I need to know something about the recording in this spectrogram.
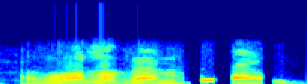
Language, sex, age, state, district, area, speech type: Odia, male, 45-60, Odisha, Sambalpur, rural, conversation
